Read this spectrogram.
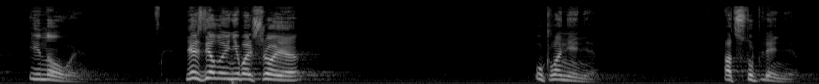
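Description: A man speaks with animation into a microphone, heard through loudspeakers in a large hall.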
